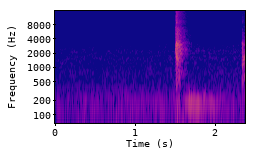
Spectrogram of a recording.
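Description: A single sharp click about one and a half seconds in, with a short fading tail, over faint steady room hum.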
